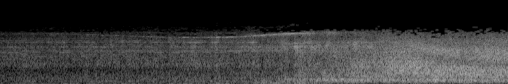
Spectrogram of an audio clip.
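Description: Jet aircraft engines running at high power on a carrier deck. The noise grows steadily louder, and a high whine rises about two and a half seconds in.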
